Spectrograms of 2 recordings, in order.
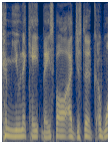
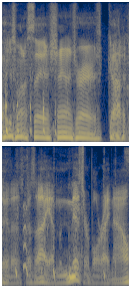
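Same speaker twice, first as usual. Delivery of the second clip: put-on depressed voice, pitched lower; 7 semitones lower than usual. Reading out a listener's message as the listener: imitating Anthony sounding depressed. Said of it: "He sounds depressed".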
